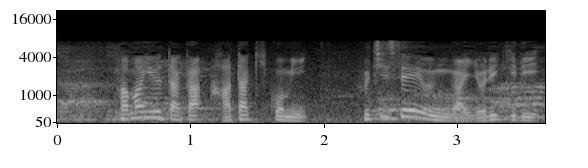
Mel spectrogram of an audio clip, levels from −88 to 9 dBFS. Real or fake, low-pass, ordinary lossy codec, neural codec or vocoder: real; 7.2 kHz; none; none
